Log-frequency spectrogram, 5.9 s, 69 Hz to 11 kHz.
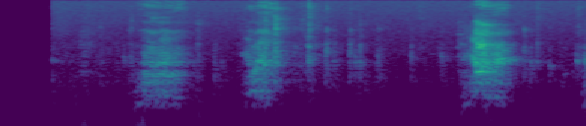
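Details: Puppy playing with and barking at toy balls indoors; three short, broad barks at about 1.6, 2.6 and 4.9 seconds, the last loudest, with quiet room noise between.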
